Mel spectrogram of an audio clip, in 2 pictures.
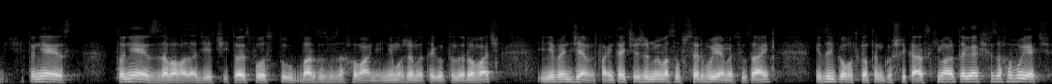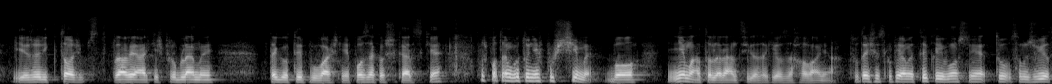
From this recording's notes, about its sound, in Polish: Materiał nagrany podczas odprawy na Konsultacji Szkoleniowej w listopadzie 2022.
